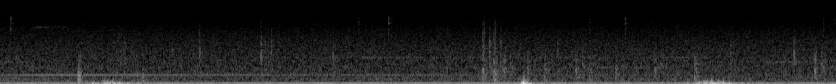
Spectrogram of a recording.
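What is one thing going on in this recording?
Wooden boxes thud as they are set down.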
